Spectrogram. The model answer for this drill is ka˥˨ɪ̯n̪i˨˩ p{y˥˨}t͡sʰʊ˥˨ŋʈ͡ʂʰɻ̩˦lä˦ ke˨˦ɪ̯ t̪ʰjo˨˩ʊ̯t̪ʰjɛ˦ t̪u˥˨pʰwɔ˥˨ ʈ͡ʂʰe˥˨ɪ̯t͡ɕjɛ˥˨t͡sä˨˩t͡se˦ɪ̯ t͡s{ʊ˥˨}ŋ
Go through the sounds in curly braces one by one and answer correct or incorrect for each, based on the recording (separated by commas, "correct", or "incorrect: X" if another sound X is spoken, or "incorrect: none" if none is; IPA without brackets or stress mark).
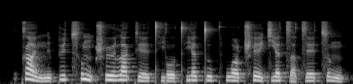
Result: correct, correct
